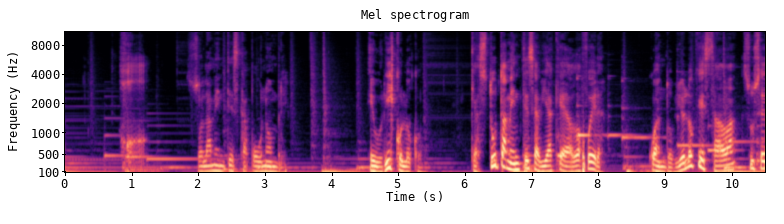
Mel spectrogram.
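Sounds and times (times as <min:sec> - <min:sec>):
pigs grunting and oinking: 0:00.8 - 0:01.3
speech: 0:02.0 - 0:03.5, 0:04.6 - 0:05.5, 0:06.1 - 0:08.2, 0:08.8 - 0:10.4.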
